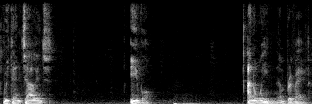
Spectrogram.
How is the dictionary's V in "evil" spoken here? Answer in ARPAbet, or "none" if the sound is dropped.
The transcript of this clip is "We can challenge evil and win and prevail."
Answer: V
